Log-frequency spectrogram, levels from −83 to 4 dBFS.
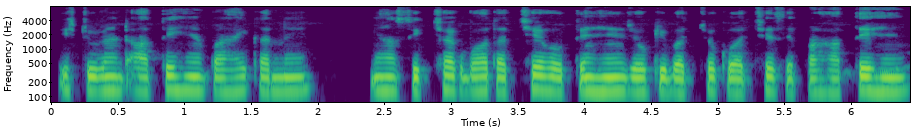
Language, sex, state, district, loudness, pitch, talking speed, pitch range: Hindi, male, Bihar, Lakhisarai, -18 LUFS, 130 Hz, 165 wpm, 125-130 Hz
